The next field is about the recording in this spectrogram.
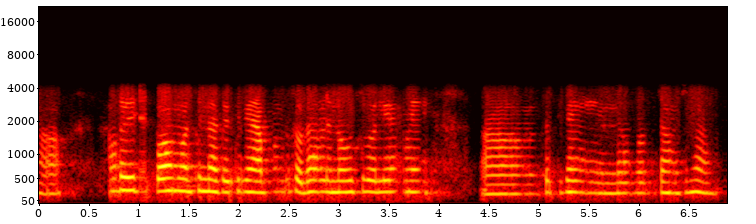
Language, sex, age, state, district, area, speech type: Odia, female, 60+, Odisha, Kandhamal, rural, conversation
